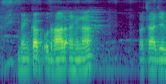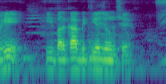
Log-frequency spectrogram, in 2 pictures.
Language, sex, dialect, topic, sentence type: Maithili, male, Bajjika, banking, statement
